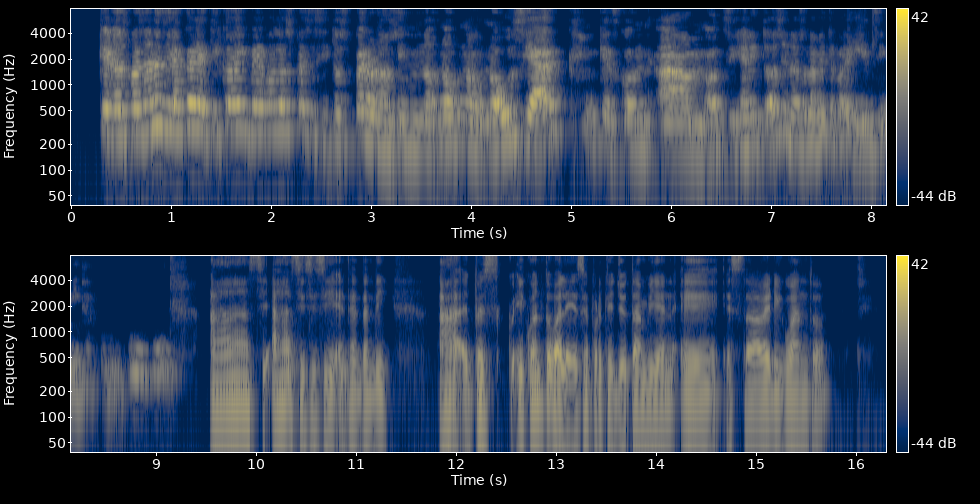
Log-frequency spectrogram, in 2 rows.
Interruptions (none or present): none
